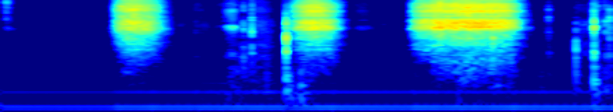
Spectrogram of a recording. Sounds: Sniff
